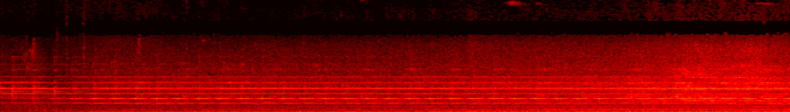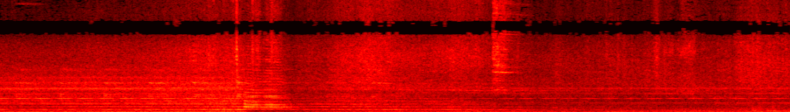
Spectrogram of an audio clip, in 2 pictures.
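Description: A diesel freight train rumbles closer and passes nearby.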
